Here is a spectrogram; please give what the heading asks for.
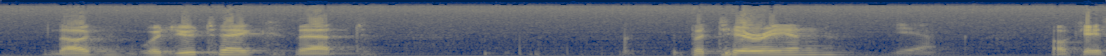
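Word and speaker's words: pterion: everything imaginable there Doug would you take that butterian yeah okay spell that uh p-t-e-r-i-o-n that's on your checklist now the paterian here has one unique quality on this particular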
